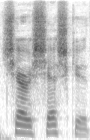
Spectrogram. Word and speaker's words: Ceaușescu: Ceaușescu, thank you.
